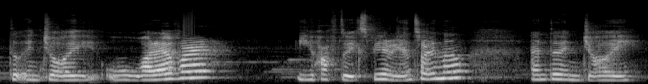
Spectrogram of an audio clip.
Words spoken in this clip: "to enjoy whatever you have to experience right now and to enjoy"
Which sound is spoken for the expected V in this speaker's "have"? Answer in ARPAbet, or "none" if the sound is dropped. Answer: F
